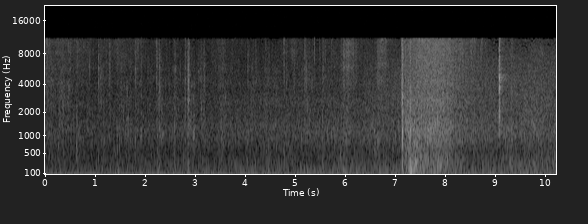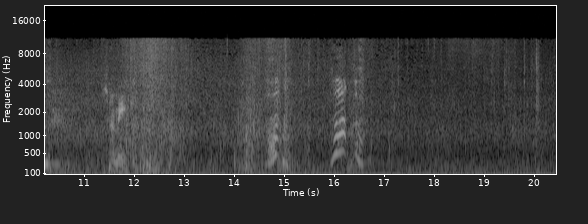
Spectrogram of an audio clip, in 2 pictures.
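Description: Footsteps crunch over rubble and wet ground.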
